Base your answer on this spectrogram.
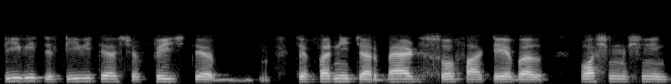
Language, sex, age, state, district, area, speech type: Kashmiri, male, 18-30, Jammu and Kashmir, Baramulla, rural, conversation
